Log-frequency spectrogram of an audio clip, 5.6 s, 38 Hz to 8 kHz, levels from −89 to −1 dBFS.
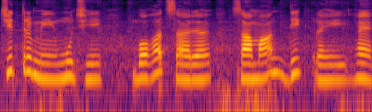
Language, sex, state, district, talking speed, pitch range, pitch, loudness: Hindi, female, Madhya Pradesh, Katni, 95 wpm, 185-220 Hz, 195 Hz, -20 LUFS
